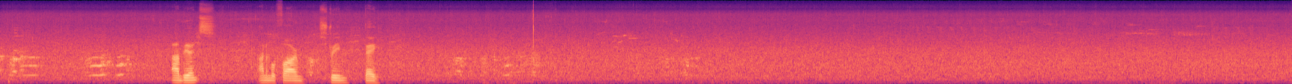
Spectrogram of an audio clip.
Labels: Does the man sound as if he is surrounded by a large number of people?
no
